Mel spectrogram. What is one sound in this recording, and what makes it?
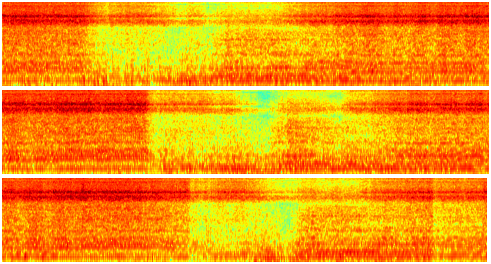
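A race car engine roars loudly up close, rising and falling in pitch again and again.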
